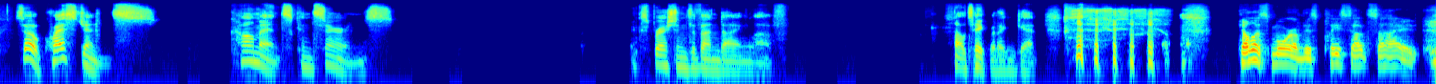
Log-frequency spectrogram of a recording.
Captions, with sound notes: So questions, comments, concerns, expressions of undying love? I'll take what I can get. (laughing) - Tell us more of this place outside.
